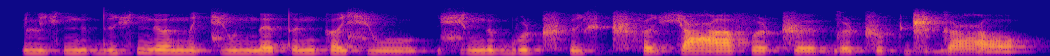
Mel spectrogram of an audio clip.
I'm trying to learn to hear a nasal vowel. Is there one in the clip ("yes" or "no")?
no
